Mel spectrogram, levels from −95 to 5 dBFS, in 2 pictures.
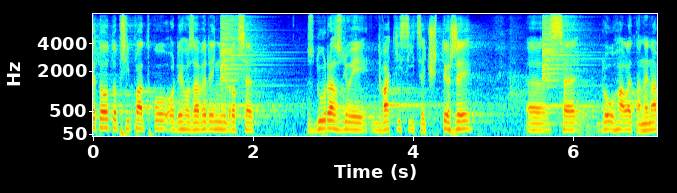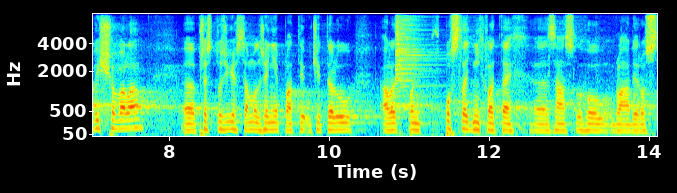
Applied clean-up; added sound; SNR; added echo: none; Gong; 11 dB; none.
